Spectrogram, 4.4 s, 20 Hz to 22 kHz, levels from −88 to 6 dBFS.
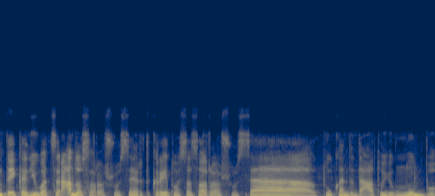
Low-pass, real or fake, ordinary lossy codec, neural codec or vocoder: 7.2 kHz; real; Opus, 32 kbps; none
